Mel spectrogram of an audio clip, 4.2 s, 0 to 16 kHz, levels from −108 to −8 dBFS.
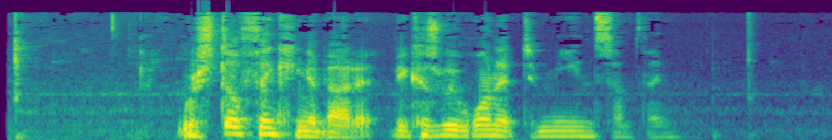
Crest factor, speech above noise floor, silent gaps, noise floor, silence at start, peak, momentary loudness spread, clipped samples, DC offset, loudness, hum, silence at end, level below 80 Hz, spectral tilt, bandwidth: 14 dB; 33 dB; none; -46 dBFS; 0.05 s; 0 dBFS; 22 LU; under 0.1%; under 0.1%; -12 LUFS; none; 0.85 s; -44 dBFS; -4 dB/octave; 12 kHz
